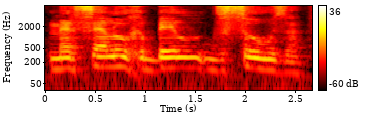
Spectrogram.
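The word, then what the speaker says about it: Marcelo Rebelo de Sousa: Marcelo Rebelo de Souza. Alors, c'est lui. Et ça s'écrit comme ça.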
